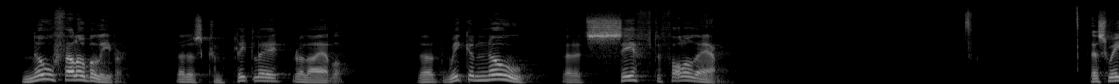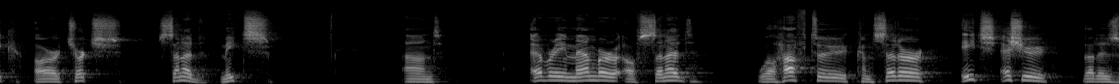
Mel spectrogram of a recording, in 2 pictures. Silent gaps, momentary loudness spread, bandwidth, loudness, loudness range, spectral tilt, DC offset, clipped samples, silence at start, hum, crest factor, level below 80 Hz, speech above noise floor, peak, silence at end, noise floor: none; 16 LU; 14.5 kHz; -31 LUFS; 10 LU; -3 dB/octave; under 0.1%; under 0.1%; 0.2 s; none; 22 dB; -78 dBFS; 50 dB; -12 dBFS; 0 s; -82 dBFS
